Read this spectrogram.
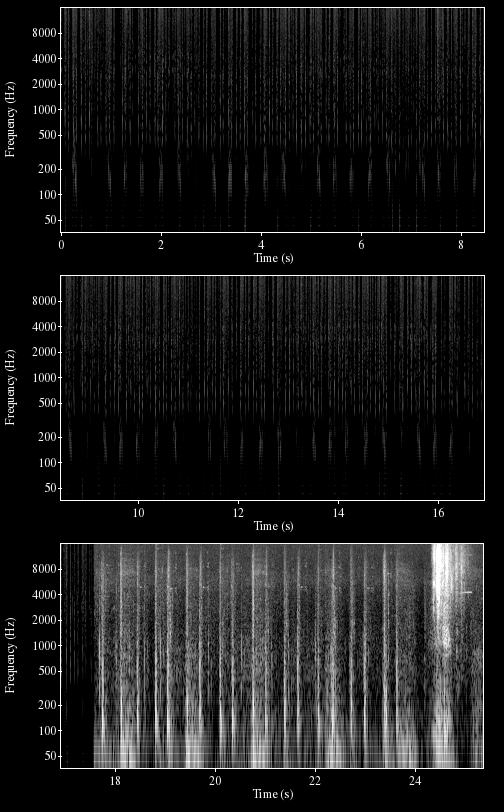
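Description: A horse's hooves clop steadily on stone.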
